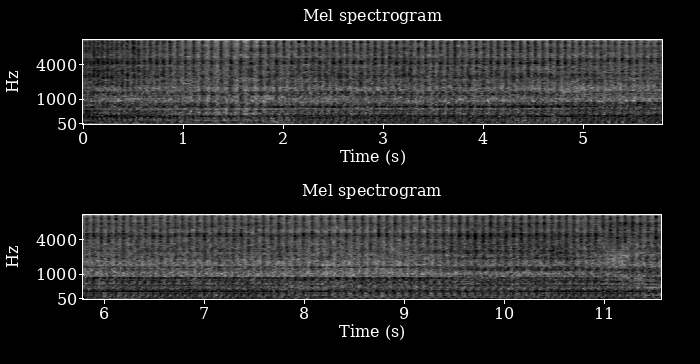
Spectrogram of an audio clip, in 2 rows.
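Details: Suzuki ZL600 Eliminator twin after carb work, tank refitted, running without choke: steady even idle, no hunting or stumble, revs respond without hesitation; normal idle, carbs still need some work.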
